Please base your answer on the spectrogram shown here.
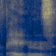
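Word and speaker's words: Patons: it pronounced and so I wasn't sure if it was patents or patents or um but yeah he confirmed that it was Peyton's so now I know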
